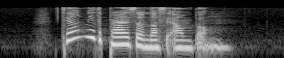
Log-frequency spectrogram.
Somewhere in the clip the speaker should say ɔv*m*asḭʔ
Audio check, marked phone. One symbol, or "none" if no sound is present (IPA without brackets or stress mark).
n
